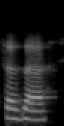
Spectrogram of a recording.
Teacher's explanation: in American SZ, your tongue is back at that alveolar ridge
